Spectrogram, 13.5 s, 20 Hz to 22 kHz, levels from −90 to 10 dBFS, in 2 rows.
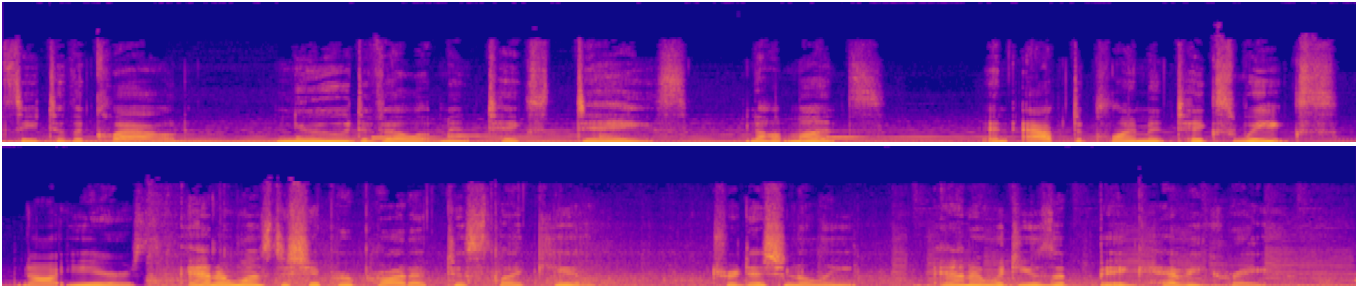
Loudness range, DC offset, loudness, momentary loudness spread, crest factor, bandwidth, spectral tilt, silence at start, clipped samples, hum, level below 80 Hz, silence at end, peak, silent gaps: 3 LU; under 0.1%; -18 LUFS; 14 LU; 16 dB; 17 kHz; -5 dB/octave; 0 s; under 0.1%; none; -40 dBFS; 0 s; -2 dBFS; none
